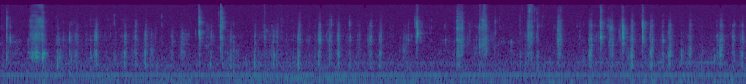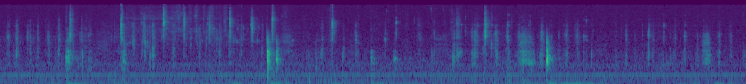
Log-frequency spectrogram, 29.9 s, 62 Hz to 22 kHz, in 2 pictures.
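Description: Close-miked chewing of firm, crunchy chicken gizzards: irregular crunches and wet mouth clicks, with two louder crunches about 20 and 26 seconds in, over a faint steady hum.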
